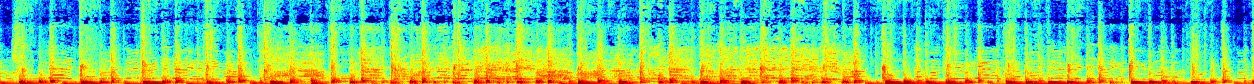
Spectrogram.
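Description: Group of women singing a Gauri pheri folk song while clapping their hands together in a steady rhythm.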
